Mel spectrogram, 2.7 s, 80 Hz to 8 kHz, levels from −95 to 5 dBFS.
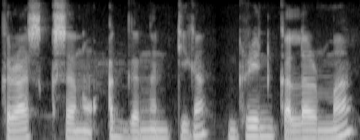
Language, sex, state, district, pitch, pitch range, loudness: Wancho, male, Arunachal Pradesh, Longding, 120 Hz, 120-140 Hz, -18 LUFS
